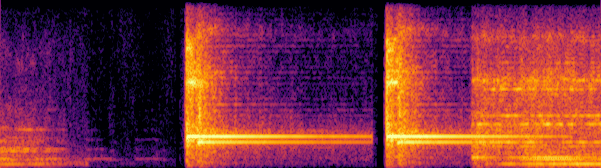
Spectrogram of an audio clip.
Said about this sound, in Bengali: কি ব্যাপার, এত রাতে কলিং বেল দিচ্ছে কে?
